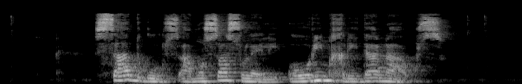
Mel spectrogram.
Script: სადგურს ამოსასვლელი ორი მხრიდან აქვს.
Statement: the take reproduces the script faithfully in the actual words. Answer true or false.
true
